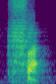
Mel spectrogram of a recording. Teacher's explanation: huruf fa itu dari ujung gigi atas dengan perut bibir yang bawah. Fa ya, bukan seperti orang Indonesia, pa bukan ya.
